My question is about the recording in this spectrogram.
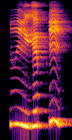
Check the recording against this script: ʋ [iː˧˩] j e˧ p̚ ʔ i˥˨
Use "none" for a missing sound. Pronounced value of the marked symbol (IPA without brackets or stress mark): iː˧˩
